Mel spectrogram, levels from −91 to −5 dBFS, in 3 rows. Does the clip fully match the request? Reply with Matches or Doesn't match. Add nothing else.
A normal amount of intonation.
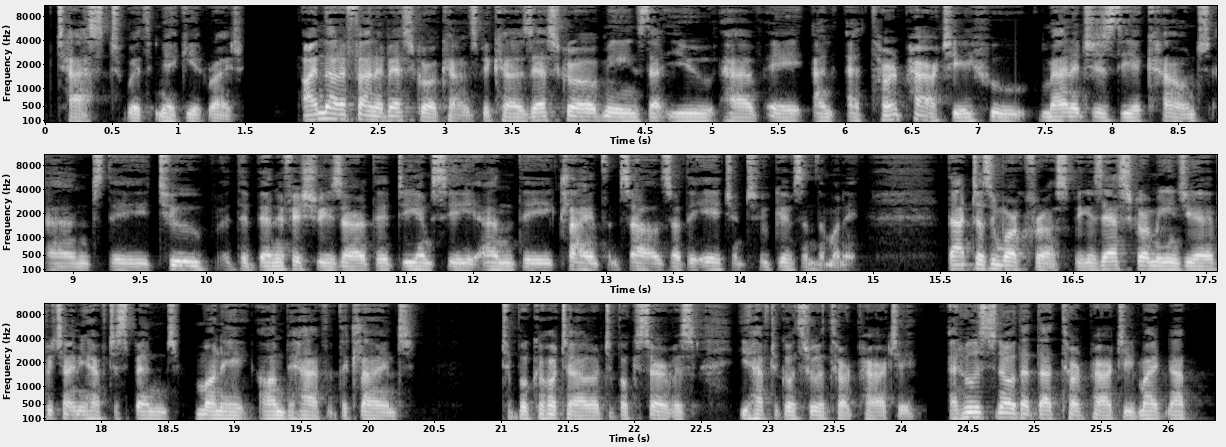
Doesn't match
